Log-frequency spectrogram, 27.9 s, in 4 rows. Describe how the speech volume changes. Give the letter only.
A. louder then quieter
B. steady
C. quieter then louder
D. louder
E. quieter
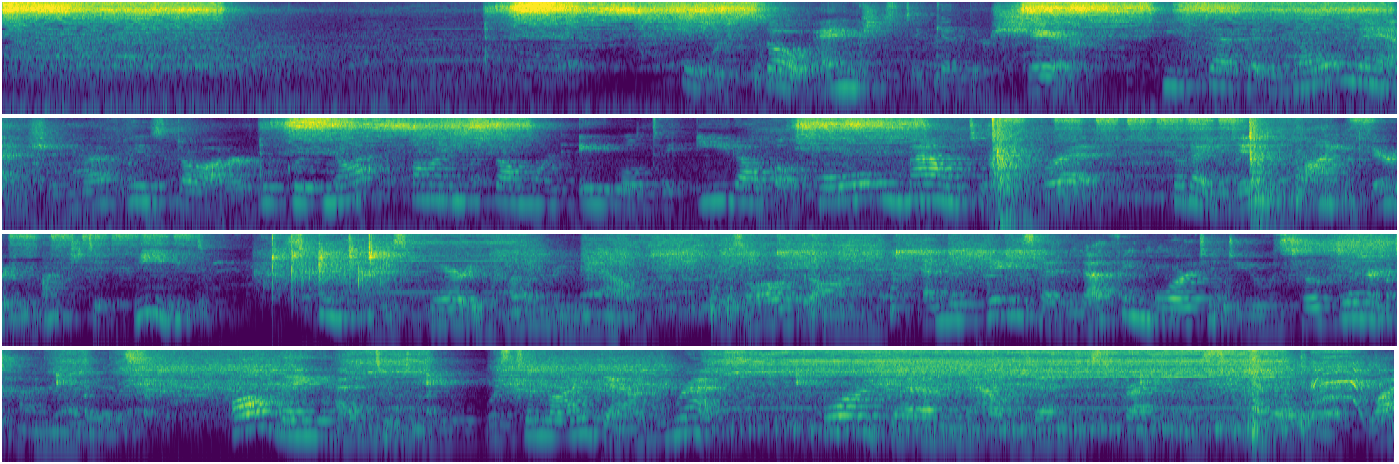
B.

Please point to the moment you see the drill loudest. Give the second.
27 s.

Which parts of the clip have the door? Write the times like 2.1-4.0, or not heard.
11.9-13.4.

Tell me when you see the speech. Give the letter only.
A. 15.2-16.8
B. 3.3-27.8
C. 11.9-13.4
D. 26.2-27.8
B.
